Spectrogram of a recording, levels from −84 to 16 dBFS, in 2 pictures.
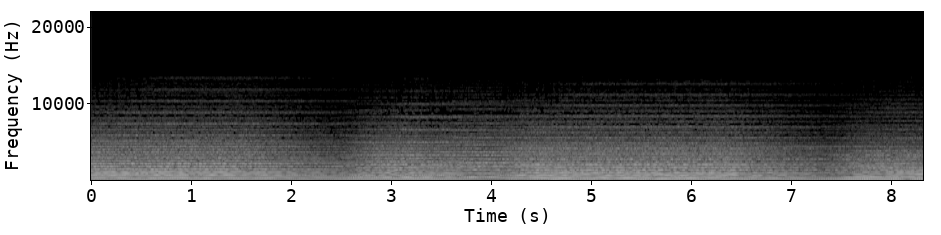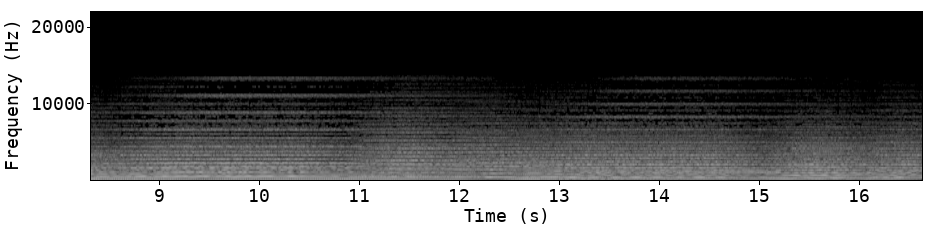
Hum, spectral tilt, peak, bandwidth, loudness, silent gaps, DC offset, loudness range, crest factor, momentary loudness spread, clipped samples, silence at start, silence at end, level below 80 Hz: none; -3.5 dB/octave; -10 dBFS; 14 kHz; -24 LUFS; none; under 0.1%; 3 LU; 14 dB; 6 LU; under 0.1%; 0 s; 0 s; -60 dBFS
